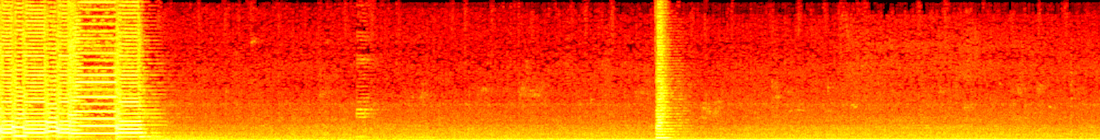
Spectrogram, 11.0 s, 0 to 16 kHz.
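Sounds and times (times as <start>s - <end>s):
sharp air horn blast: 0.0s - 1.7s, 6.5s - 7.0s
steady low rumble: 1.4s - 11.0s.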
